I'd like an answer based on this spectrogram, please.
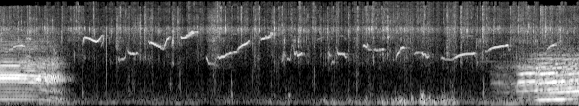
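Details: Tame cows wandering a road looking for food; a moo fades out at the start and another rises at the end, with a stretch of busy, twittering small-bird calls between them.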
